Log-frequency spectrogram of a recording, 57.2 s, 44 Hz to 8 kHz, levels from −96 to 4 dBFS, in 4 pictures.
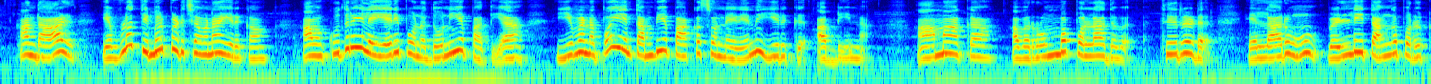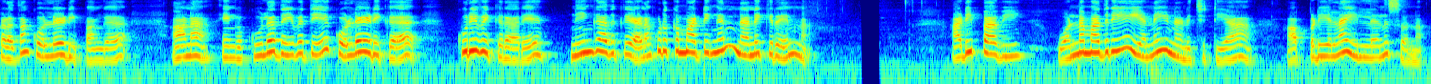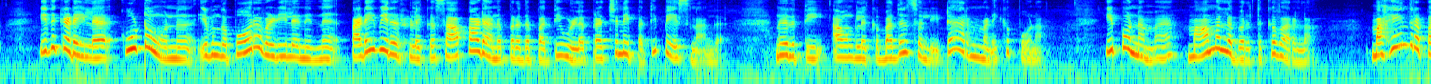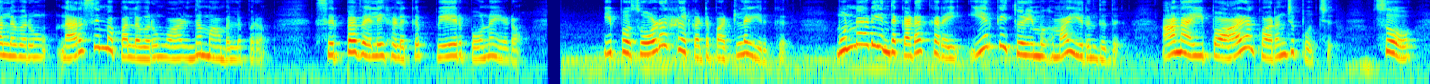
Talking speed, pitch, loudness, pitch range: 110 wpm, 260 Hz, -24 LUFS, 225-315 Hz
